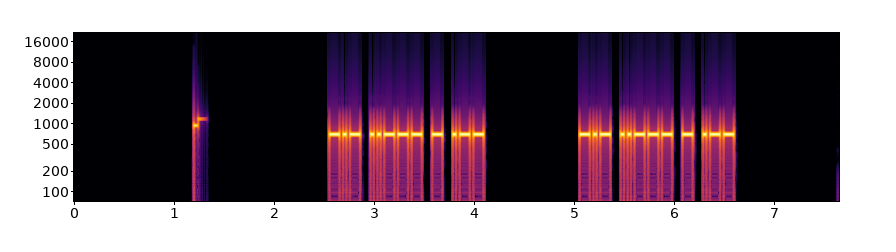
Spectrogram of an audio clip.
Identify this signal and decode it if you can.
Morse code, heard as a keyed tone, about 34 wpm, 700 Hz. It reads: K2TW K2TW
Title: Easy Call Signs Repeated 2x - 35wpm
